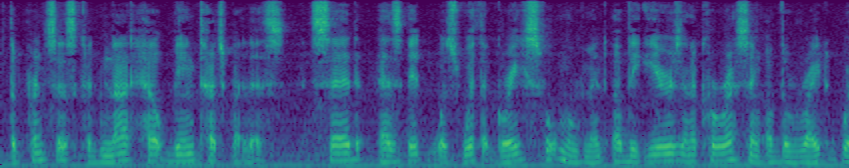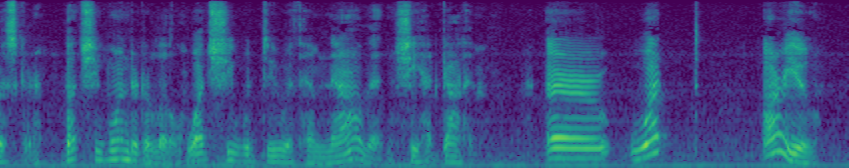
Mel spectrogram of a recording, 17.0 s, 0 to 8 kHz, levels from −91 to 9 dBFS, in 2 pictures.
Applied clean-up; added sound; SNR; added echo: none; none; none; none.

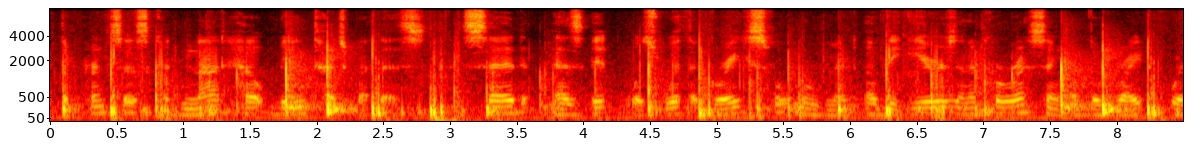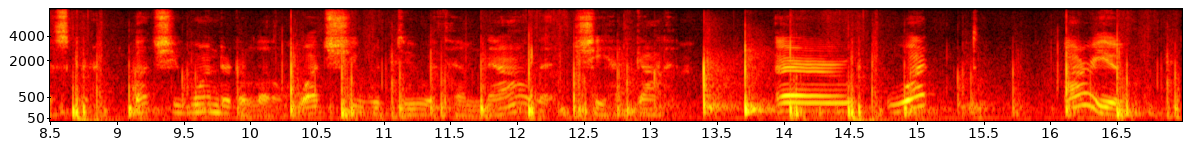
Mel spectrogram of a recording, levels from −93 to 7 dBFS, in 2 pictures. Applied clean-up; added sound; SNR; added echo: none; Run; 0 dB; none.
